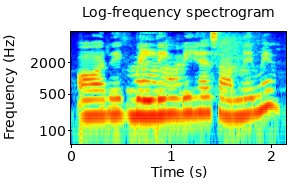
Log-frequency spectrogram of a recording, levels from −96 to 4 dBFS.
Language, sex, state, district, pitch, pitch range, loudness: Hindi, female, Chhattisgarh, Raipur, 200 Hz, 195-220 Hz, -14 LUFS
